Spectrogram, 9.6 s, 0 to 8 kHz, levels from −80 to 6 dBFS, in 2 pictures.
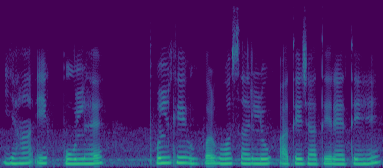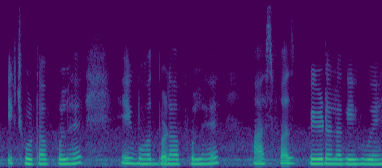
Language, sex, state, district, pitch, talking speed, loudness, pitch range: Hindi, female, Uttar Pradesh, Etah, 225 Hz, 175 wpm, -28 LUFS, 215-240 Hz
